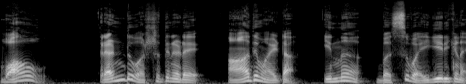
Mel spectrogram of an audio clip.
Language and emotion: Malayalam, surprised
